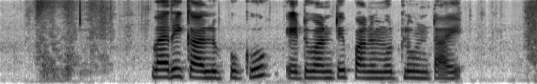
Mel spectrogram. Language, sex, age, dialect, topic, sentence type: Telugu, female, 18-24, Telangana, agriculture, question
